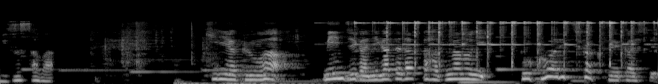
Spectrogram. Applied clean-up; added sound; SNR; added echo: classical method Wiener filter.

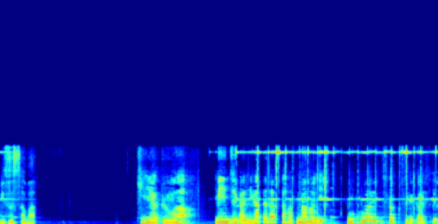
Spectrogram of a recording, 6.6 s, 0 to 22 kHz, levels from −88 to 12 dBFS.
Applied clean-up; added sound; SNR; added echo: neural mask model RNNoise.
